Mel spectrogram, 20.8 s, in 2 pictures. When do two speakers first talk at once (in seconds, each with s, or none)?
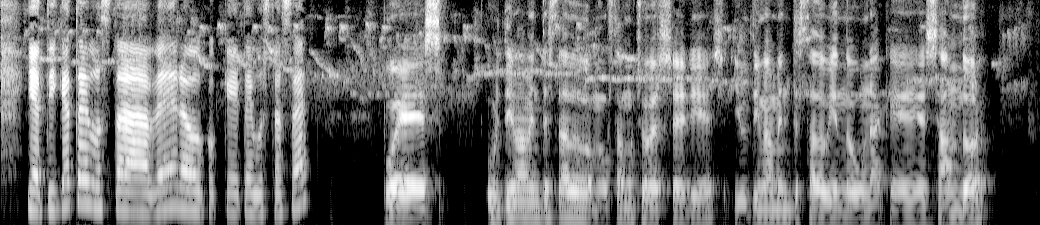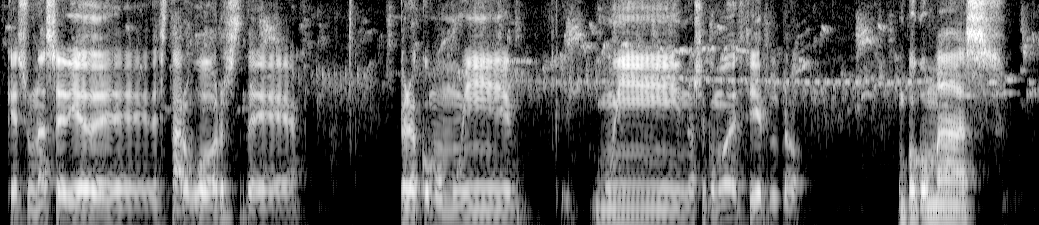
none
